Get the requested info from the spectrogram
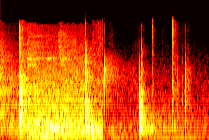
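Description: Sharp clicks of snooker balls and cue: a click at the start and several more in the second half, with a short burst of noise lasting under a second near the beginning.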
